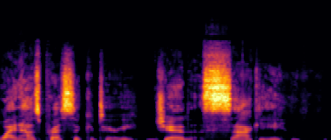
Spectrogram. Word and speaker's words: Psaki: Every time I hear her name or say her name, I just think of a little white cup with some warm liquor in it. You know what I'm saying? A little warm sake.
